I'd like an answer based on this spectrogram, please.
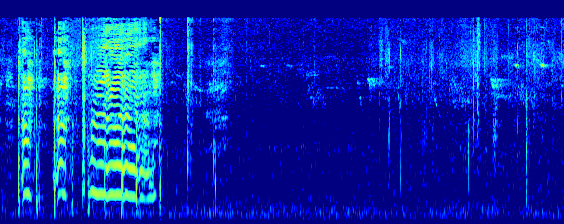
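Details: Domestic cat meeting a small child: a drawn-out, slightly wavering meow lasting about a second follows two short voiced sounds, then a quiet outdoor background with faint clicks.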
